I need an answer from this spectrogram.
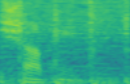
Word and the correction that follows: Samhain: Happy Samhain. – There you go. Yeah. – At least you corrected the pronunciation.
